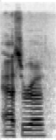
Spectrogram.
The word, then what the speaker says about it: Asura: I pronounce it Azora. Some people pronounce it Asera.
